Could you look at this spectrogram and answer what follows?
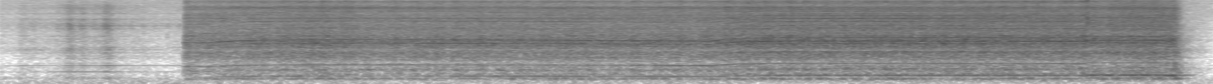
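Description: A small Milwaukee power drill with brand-new bits whines steadily as it bores through metal for an oil burner build, running continuously for about five seconds before cutting off.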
